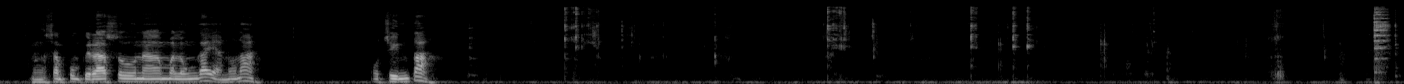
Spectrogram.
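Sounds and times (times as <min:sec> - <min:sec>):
person chewing food: 0:02.6 - 0:03.7, 0:04.4 - 0:13.8.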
